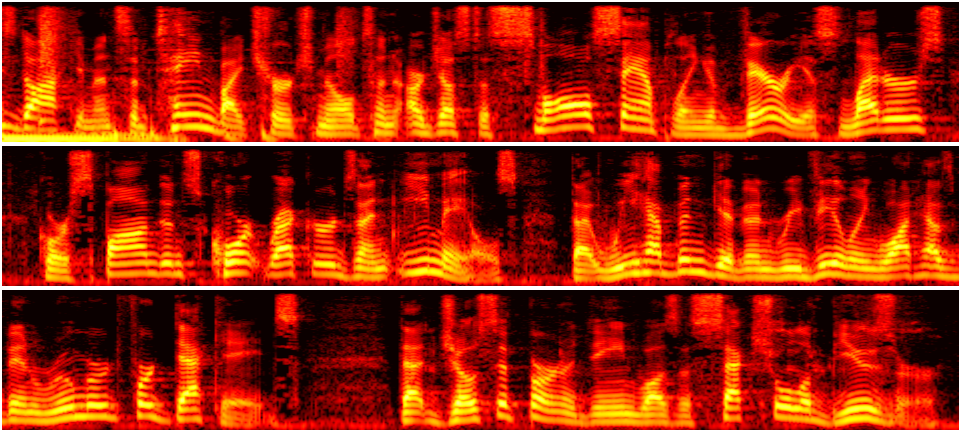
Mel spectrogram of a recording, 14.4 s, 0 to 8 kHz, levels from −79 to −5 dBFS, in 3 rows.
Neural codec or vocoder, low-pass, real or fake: none; 7.2 kHz; real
